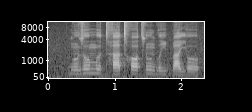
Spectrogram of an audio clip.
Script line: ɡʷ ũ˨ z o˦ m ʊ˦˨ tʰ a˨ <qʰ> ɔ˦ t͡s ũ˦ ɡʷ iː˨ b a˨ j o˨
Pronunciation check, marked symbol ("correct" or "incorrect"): incorrect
